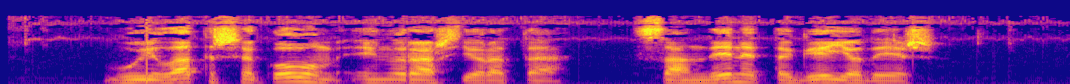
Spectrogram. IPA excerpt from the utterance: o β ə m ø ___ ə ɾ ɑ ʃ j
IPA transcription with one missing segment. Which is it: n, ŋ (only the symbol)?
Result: ŋ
